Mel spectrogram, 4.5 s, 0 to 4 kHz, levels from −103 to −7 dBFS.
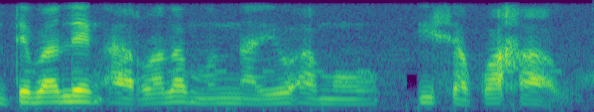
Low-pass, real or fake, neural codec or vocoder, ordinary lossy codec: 3.6 kHz; real; none; none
